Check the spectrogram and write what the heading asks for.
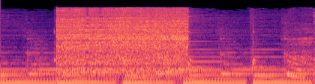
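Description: Light plucked-string background music, with a loud hiss-like burst of noise starting about a third of a second in and lasting about a second.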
